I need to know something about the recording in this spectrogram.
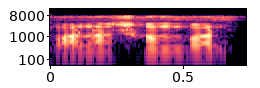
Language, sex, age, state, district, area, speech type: Assamese, male, 45-60, Assam, Goalpara, urban, spontaneous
